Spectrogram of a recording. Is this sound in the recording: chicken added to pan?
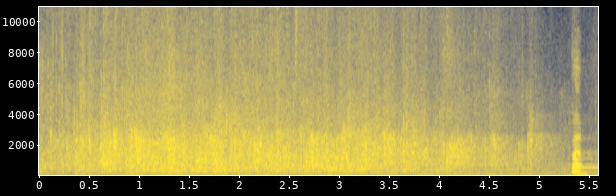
no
